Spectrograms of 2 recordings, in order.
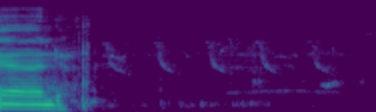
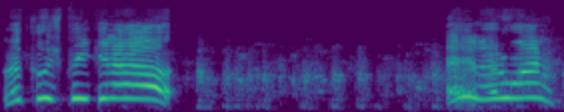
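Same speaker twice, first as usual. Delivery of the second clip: higher, sweet cooing voice; 9 semitones higher than usual. Real, not acted. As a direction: coo at a newborn kitten. Cooing at newborn kittens.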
